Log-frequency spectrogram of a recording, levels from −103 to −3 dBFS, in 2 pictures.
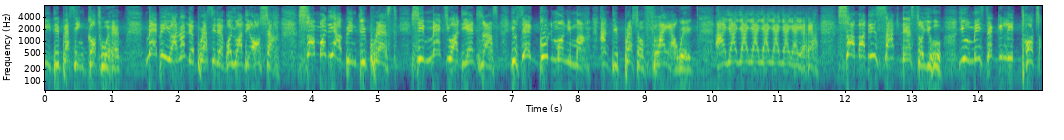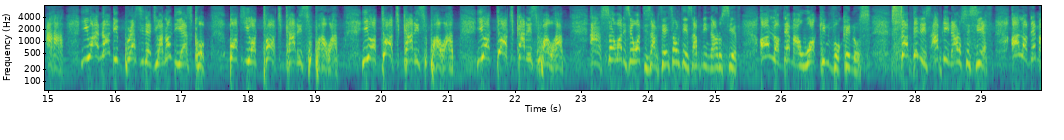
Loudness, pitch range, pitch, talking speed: -15 LUFS, 295-415 Hz, 355 Hz, 185 wpm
